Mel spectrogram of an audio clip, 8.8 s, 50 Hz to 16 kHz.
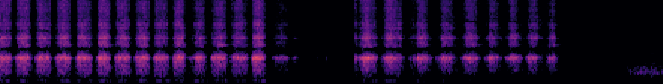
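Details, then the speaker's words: Kohler Magnum M18 engine from a 1990 Cub Cadet 1882 tractor, valve lapping with coarse compound: quick gritty back-and-forth rasping, nearly four strokes a second, stopping and restarting, coarse sound shows compound still cutting the seat. "you're just looking for you know just enough to create a barrier back in here the sound is real course right now"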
